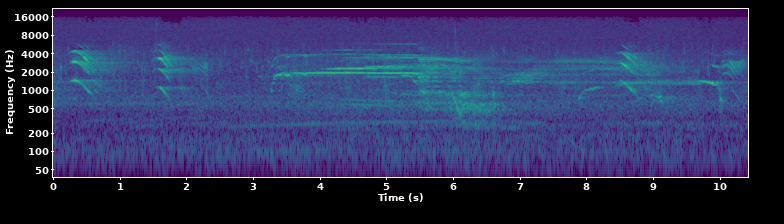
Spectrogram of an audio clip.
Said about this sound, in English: It's still dark, but we can hear elk on all three sides of us slowly getting closer.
